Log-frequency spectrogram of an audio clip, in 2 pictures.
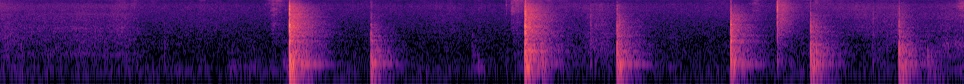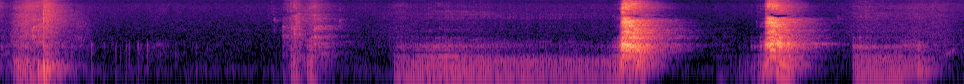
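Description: Puppy barking in a string of about ten short, sharp yaps, then growling steadily for a second or two, broken by two louder barks near the end and a last short growl.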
